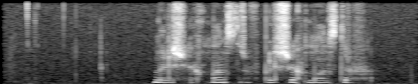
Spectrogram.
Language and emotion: Russian, neutral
